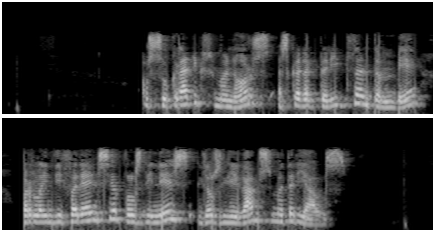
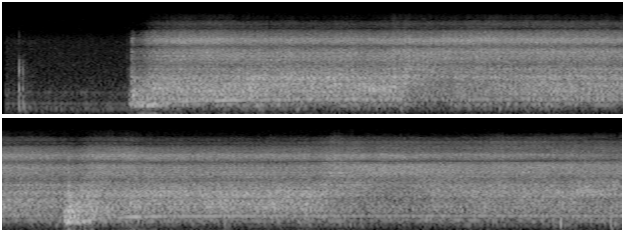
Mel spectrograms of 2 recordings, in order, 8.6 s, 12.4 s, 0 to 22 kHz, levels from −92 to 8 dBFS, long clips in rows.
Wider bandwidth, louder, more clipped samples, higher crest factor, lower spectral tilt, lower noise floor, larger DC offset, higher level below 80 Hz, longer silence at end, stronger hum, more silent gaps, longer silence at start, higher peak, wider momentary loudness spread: second, 8.4 kHz vs 15 kHz; about the same, -20 LUFS vs -21 LUFS; neither; about the same, 20 dB vs 20 dB; first, -3 dB/octave vs 0 dB/octave; first, -87 dBFS vs -56 dBFS; neither; first, -56 dBFS vs -66 dBFS; first, 0.9 s vs 0 s; neither; neither; first, 1.4 s vs 0.15 s; about the same, -2 dBFS vs -4 dBFS; first, 6 LU vs 2 LU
